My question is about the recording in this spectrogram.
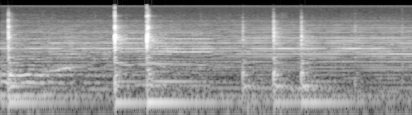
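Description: Harmonium holding steady chords while the tabla plays a sparse run of about seven strokes. The two loudest strokes come a little over a second in, with the deep boom of the bass drum under them. This is the instrumental accompaniment of Sikh kirtan between sung lines.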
